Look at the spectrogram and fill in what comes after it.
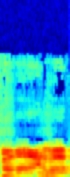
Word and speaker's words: Mila: It's Mila. I've actually heard it pronounced both. I had to spend some time trying to figure this out myself, but it seems like she said Mila.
